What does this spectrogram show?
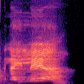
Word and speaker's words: Nailea: Creo que es Nilea, o no, me corrige si es, si se pronuncia de otra forma. Nailea.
